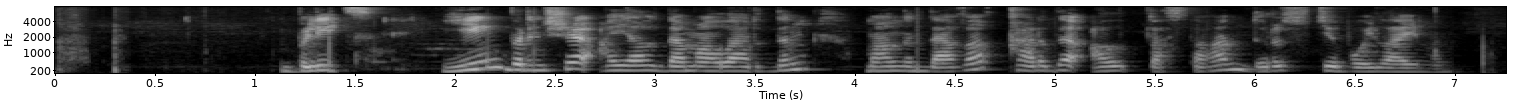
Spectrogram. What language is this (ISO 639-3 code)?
kaz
